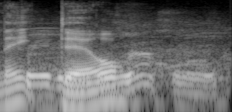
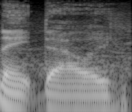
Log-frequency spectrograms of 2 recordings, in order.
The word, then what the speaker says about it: Dally: Their announcer saying Nate Dale. I think he said Nate Dale. It's Nate Dally making that play, Tooele.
